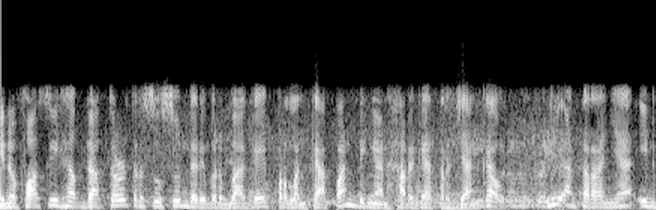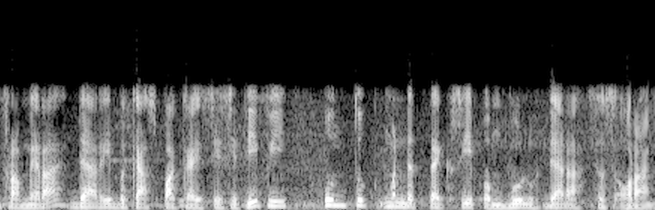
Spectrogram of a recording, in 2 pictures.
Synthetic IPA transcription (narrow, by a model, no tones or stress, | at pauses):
ʔinofasiɦɛlp̚dɔk̚t̪ɔrt̪ərsusʊndaɾibərbaɡajpərləŋkapandəŋanharɡat̪ərd͡ʒaŋkawdiant̪aɾaɲaʔinfɾa̰meɾahdaɾibəkaspakajsisit̪ifiunt̪ʊk̚məndət̪ɛksipəmbulʊhdaɾa̰hsəsəo̰ɾa̰ŋ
